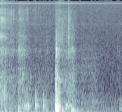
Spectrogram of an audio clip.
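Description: Rustling and handling of a thin white packing sheet, with several soft knocks and one louder thump about a second in.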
